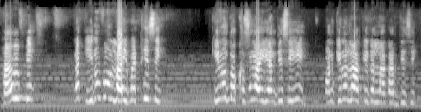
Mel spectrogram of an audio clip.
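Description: A woman playing a high-voiced young daughter-in-law. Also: fairly quick, faint music behind, close to an everyday voice. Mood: teasing. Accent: Malwai Punjabi. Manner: teasing then reassuring. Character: teasing, caring young pregnant daughter-in-law. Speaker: actor in a village short film. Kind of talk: village family drama.

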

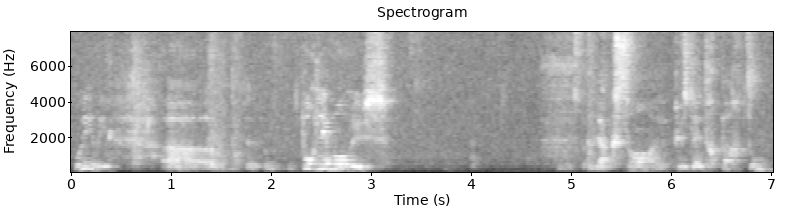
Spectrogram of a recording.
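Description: A woman, a translator giving a halting reading talk full of fillers. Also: medium pitch, vocal fry, darkish tone. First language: Russian. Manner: slow, halting, with many fillers. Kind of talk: reading talk with audience questions. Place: reverberant room in a château. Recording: echoey room, distant mic, faint noise.

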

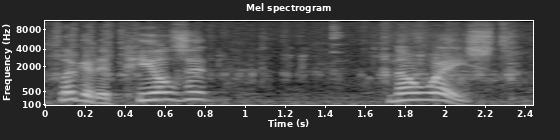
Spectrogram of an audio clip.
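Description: A man with a fairly high voice runs a live cooking segment. He teases his partner while he explains each step. Faint noise sits under the voice. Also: expressive, measured pace. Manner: joking, instructive, talks over his co-host. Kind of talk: live TV cooking demo banter.

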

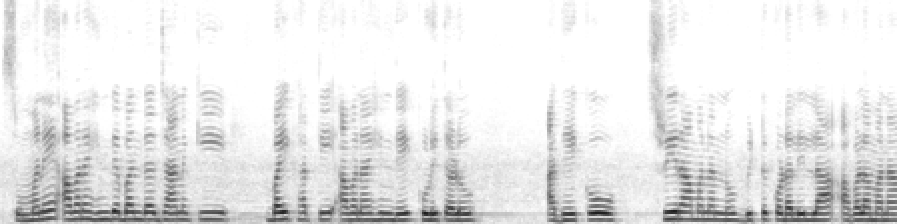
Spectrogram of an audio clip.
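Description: A woman narrating a romantic story in a steady, unhurried storybook reading. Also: fairly high pitch.

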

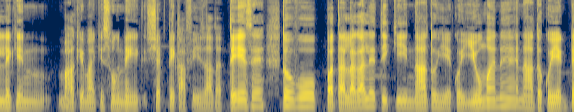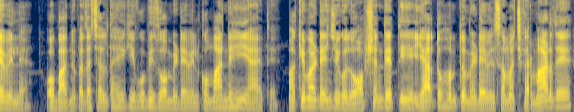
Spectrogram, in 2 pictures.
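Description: A YouTuber narrates a review with a plot recap, conversational and mixing in English phrases. His mid-range voice is smooth, with no echo, and background music plays under it.

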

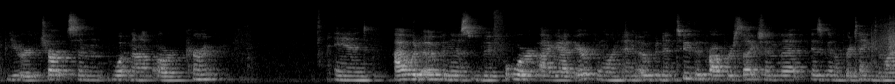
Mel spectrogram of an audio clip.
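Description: A middle-aged woman flight instructor, calmly explaining practical tips to camera in a methodical way. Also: mid-range voice. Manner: clear, methodical, practical advice. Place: small studio room in front of a backdrop, seated. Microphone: far camera mic. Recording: very echoey room, mic far off.

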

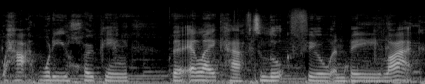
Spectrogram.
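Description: A woman hosting an interview podcast, upbeat, enthusiastic and jokey, speaking into a studio boom mic. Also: level tone, normal speed, music in the background. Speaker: podcast host. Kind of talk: casual interview chat. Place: studio with neon-lit backdrop. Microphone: studio mic on boom arm.

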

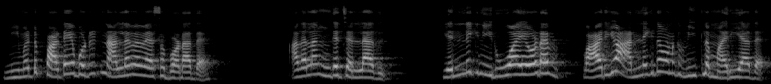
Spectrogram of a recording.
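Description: Woman playing a sharp-tongued village wife. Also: extremely high pitch, lively intonation, brisk, exaggerated voice. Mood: scornful. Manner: scolding, sarcastic.

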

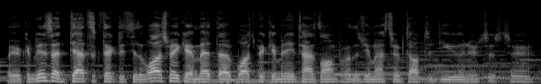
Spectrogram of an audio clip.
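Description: A streamer reacts to a game's story with casual live commentary, muttering offhand remarks and skimming text aloud. His mid-range voice is rapid-fire with fairly even intonation, and faint video game music plays behind him.

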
